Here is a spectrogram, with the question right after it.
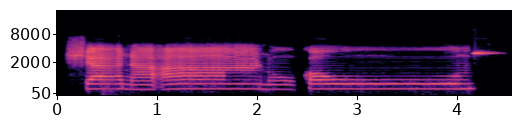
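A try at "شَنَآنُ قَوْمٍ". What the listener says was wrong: Kurang tebel. Kurang tebel.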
